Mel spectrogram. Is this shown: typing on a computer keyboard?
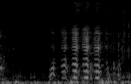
no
